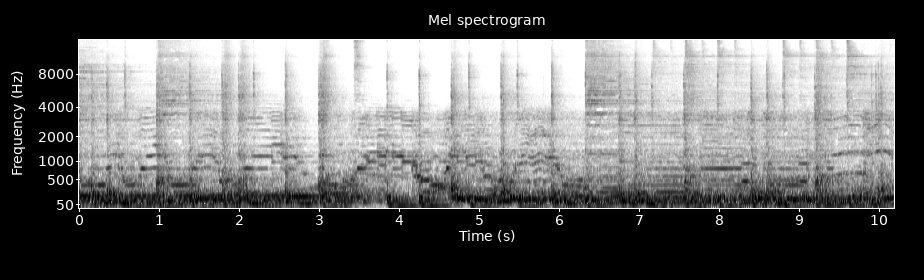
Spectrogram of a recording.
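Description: Live blues-funk band playing an instrumental passage: electric guitar over bass guitar and drum kit, with a brief break in the beat about four seconds in.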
